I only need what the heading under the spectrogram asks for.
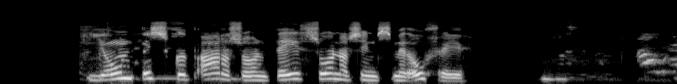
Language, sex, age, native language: Icelandic, female, 20-29, Icelandic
